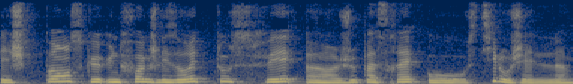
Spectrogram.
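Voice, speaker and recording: At a very slow pace yet with hardly any pauses, a woman talks in a relaxed tone at a fairly high pitch. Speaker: craft YouTuber. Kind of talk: casual tutorial while colouring. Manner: relaxed, hesitant with fillers.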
